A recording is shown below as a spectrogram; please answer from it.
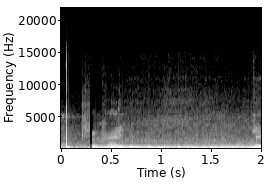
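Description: Steady low rumble and hum inside a parked vehicle's cabin with the engine running, after a sharp click at the very start.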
